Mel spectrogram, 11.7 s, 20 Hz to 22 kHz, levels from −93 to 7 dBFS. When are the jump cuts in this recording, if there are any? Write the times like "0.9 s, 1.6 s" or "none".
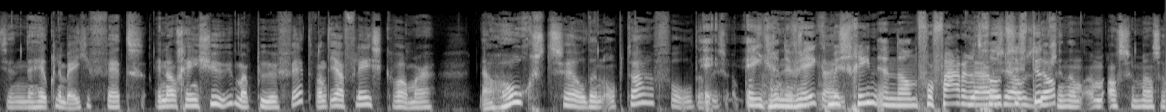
1.5 s, 10.6 s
